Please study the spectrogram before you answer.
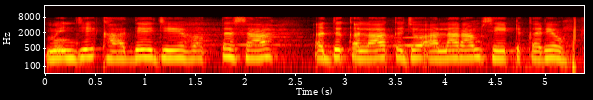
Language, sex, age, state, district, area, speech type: Sindhi, female, 30-45, Gujarat, Junagadh, urban, read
